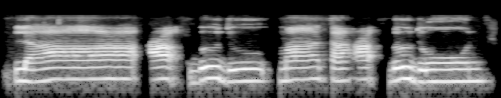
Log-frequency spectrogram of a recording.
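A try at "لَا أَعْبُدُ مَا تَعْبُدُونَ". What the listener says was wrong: تھوڑا سا آپ کی حمزہ کی مجھے آواز آ رہی ہے آئین کی بجائے، کیونکہ جب آپ حمزہ کے مخرج پہ چلے جاتے ہیں نا تو آئین کی آواز، کیونکہ وہ رکتا ہے نا، رکتا نہیں ہے آواز.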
